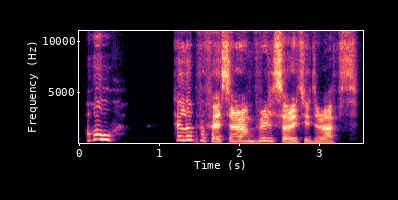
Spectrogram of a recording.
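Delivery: high, loud startled hello; student startled then polite; surprised polite greeting. Acted. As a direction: jump in with an eager hello.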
